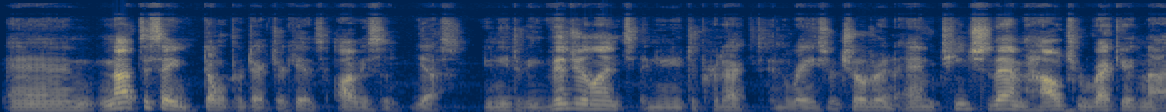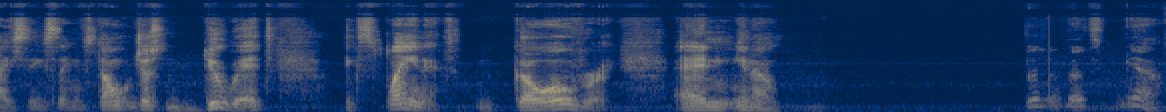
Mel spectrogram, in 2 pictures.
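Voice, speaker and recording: A man with a loud, penetrating voice giving candid, rambling commentary as a teacher reacting to his own book. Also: on the low side, big pitch swings, moderate pace, slightly rough.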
